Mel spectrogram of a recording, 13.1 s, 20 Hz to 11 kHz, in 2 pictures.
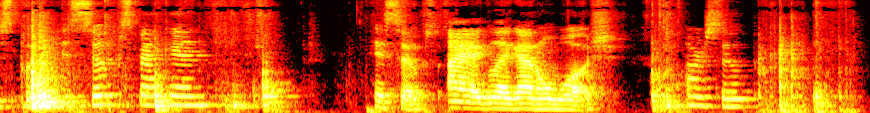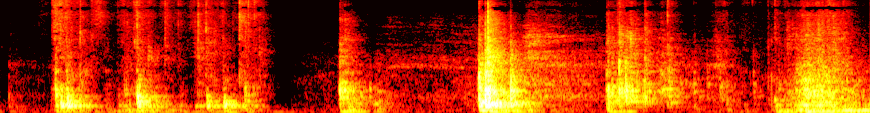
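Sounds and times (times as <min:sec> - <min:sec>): toiletries clattering in a drawer: 0:10.1 - 0:13.0.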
